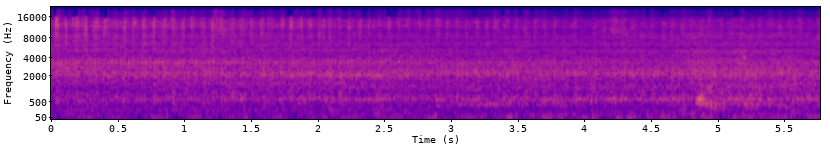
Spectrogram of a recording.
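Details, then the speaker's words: Mahindra Scorpio idling with a rough, uneven rumble and faint whir from a failed gearbox bearing. "या gear का आवाज है बरिंग बरिंग"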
